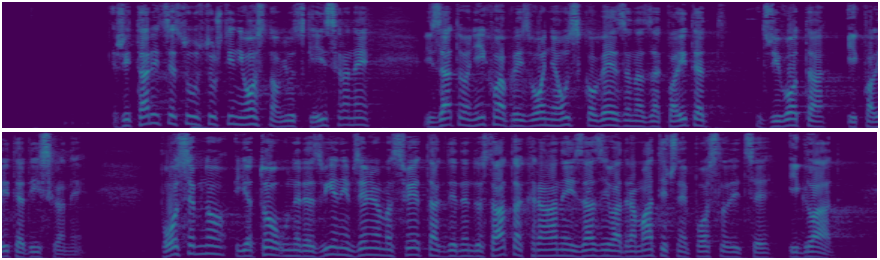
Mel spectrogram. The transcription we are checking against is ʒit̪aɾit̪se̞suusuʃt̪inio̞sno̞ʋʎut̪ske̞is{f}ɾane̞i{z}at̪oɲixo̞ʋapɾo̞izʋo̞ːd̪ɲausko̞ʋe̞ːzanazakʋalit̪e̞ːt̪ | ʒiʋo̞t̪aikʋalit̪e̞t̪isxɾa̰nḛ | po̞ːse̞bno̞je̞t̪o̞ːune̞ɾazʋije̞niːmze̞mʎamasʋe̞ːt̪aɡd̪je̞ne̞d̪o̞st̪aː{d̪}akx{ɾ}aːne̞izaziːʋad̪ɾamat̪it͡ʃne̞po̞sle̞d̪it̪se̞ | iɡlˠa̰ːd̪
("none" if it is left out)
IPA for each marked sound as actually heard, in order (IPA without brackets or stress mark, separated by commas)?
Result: x, z, t̪, ɾ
